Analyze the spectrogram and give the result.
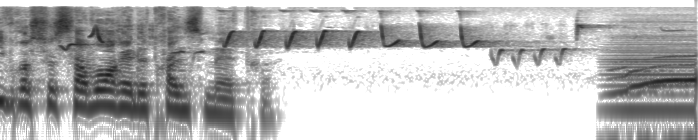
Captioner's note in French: Chants d'oiseaux; Vibreur du smartphone et hurlement d’un loup comme sonnerie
